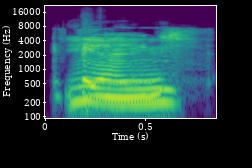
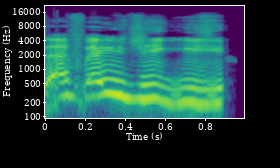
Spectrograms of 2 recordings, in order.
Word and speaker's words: Fage: Phage. I just know Phage is wrong. It's Fage.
